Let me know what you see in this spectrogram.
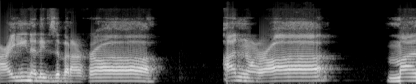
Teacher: عین کو کلیئر کر کے پڑھنا ہے، حمزہ نہیں پڑھنا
